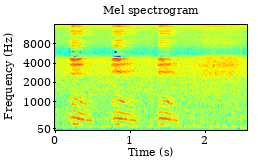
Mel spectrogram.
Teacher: Your tongue's going to be as high in your mouth as it can be, and your lips are going to be rounded. And remember, it's towards the back, so ooh, ooh, like food.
